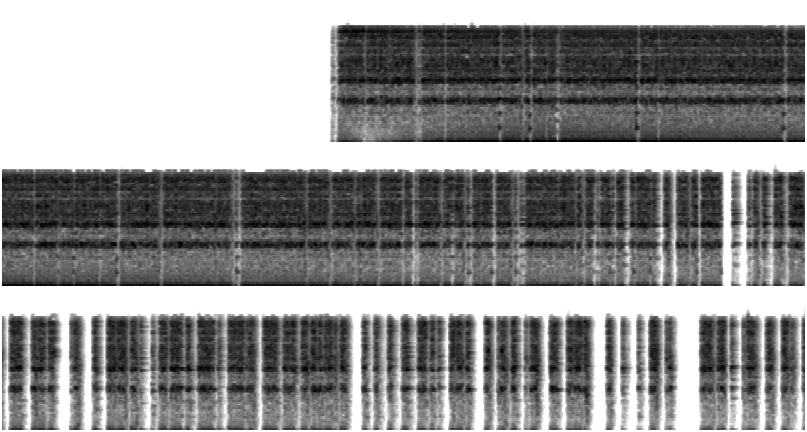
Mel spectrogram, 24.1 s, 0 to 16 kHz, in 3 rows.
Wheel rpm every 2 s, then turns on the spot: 70, 160, 160, 160, 160, 160, 160, 160, 160, 160, 160, 160.
none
